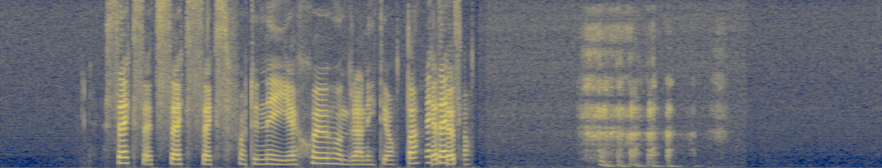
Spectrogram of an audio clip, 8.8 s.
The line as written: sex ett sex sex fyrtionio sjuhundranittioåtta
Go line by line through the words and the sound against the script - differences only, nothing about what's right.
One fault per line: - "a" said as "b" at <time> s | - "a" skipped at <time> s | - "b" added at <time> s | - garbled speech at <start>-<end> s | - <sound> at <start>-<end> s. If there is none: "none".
- garbled speech at 4.3-4.8 s
- laugh at 5.8-7.3 s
